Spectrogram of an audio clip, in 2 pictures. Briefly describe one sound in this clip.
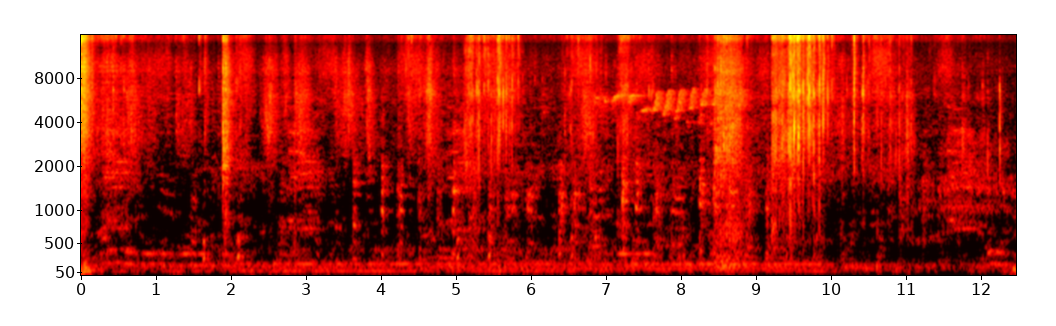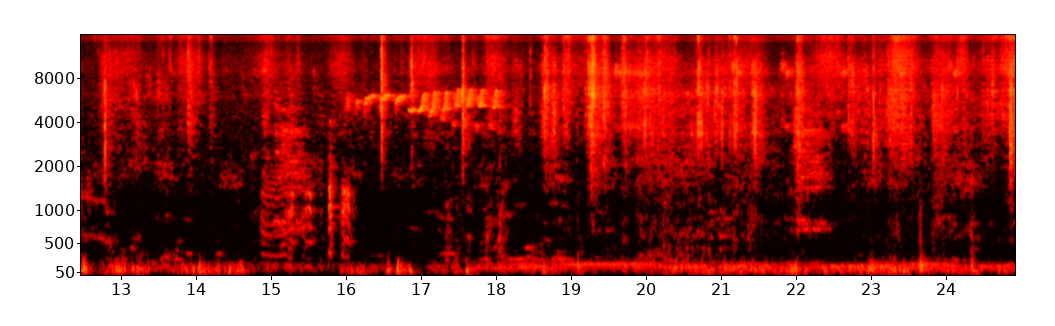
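Hooves shuffle and scrape on dry, leaf-strewn ground.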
